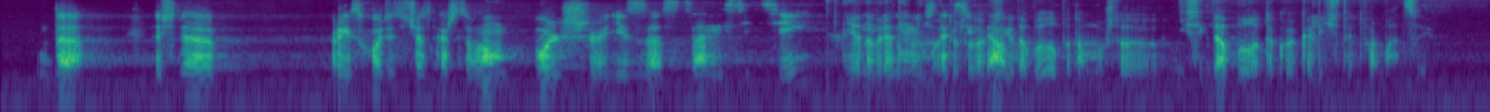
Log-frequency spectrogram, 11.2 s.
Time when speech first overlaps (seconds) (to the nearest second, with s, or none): 6 s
